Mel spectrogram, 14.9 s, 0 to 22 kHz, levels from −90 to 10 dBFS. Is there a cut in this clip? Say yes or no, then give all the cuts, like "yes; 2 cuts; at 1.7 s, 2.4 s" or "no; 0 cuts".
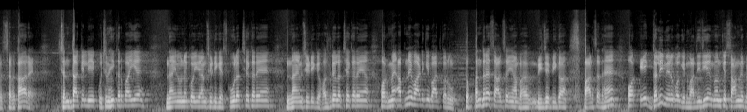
no; 0 cuts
